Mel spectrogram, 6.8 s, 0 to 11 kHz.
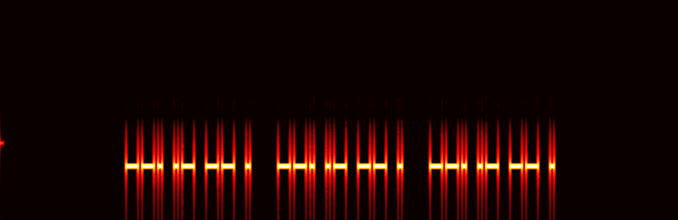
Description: Morse code, heard as a keyed tone, about 30 wpm, 700 Hz. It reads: GAME GAME GAME
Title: Top 500 Words Repeated 30wpm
